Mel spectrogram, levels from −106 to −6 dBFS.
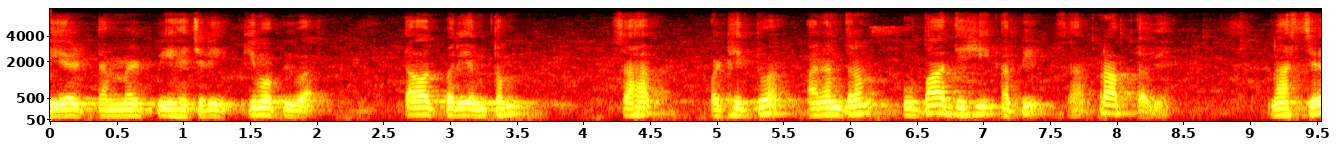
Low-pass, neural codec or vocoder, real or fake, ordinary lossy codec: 7.2 kHz; vocoder, 44.1 kHz, 128 mel bands every 512 samples, BigVGAN v2; fake; none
